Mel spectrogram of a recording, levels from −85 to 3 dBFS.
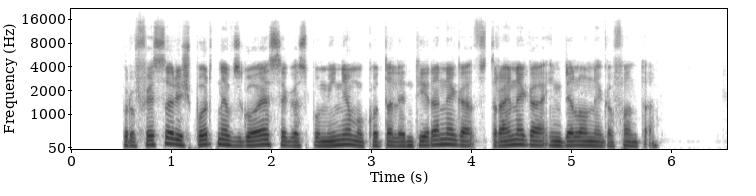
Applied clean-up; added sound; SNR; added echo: neural mask model DeepFilterNet 3.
